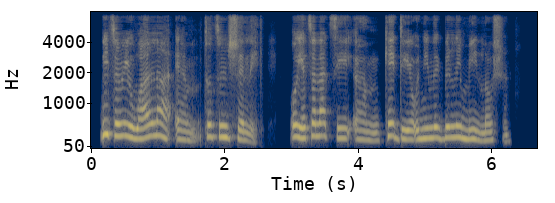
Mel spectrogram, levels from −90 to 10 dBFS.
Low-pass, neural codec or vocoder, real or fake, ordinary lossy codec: 7.2 kHz; codec, 16 kHz, 1.1 kbps, Voila-Tokenizer; fake; none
